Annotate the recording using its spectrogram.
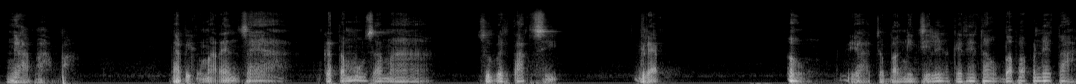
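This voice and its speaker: A middle-aged male pastor preaching a sermon with personal stories, swinging between quiet asides and loud, emphatic bursts. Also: medium pitch. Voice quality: gravelly and raspy.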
